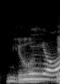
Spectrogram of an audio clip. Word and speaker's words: Muon: So is it a Muon? Have I pronounced that right? – Muon. – Yep.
